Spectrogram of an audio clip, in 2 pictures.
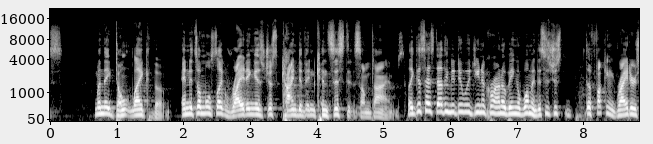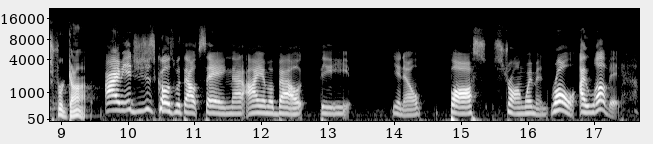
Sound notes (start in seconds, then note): none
